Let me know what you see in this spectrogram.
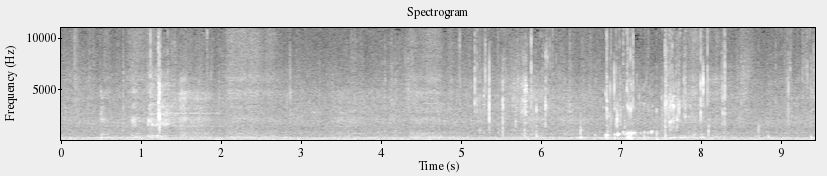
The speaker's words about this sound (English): I did not realize you could hear me drinking water. Sorry. It's the first time I realized that would go all the way through the sanctuary.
